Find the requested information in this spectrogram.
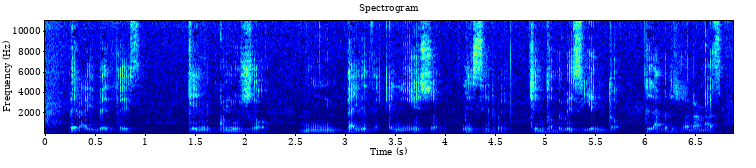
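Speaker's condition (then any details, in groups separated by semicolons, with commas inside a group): Total laryngectomy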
